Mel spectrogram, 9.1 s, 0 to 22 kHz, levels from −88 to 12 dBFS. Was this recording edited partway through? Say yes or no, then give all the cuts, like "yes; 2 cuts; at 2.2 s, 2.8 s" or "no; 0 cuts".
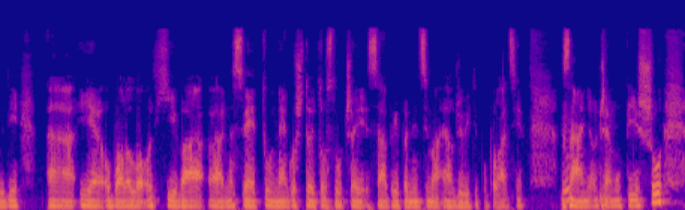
yes; 1 cut; at 7.5 s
